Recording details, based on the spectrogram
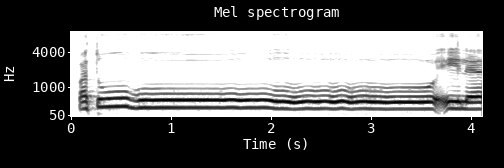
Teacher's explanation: حروف مدہ پر لفظ ختم ہے، یہ مد منفصل کا سمبل ہے۔ اگلا لفظ جو ہے وہ حمزہ سے شروع ہو رہا ہے تو یہ مد منفصل ہے اور اس کو 3 سے 5 الف تک لمبا کریں گے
